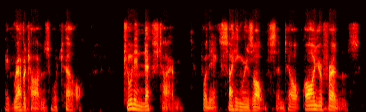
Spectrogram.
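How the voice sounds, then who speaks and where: A man's voice: deep voice, a little mellow, slightly rough, muffled recording, heavily acted. A man playing a mock-solemn cosmic insider who announces like an old-time serial narrator in an amateur audio comedy.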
